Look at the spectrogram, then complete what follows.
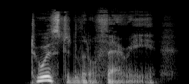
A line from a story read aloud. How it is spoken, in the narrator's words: muttered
